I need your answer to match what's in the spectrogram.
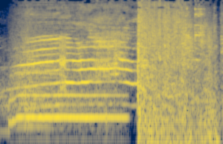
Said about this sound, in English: Just big vehicular destruction there. Just comes out of nowhere, smashes onto Of course Ned's car, because what are the odds?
